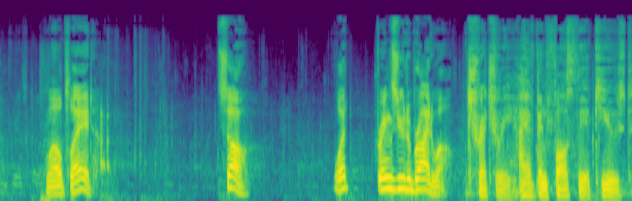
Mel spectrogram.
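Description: Wooden game pieces click down onto a wooden board.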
